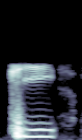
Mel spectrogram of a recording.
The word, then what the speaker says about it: chi: So in Greek they would call it chi, or if you're in a fraternity or something in a college, you know, it would be chi, right? That's how they pronounce it.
